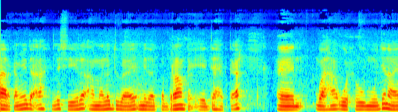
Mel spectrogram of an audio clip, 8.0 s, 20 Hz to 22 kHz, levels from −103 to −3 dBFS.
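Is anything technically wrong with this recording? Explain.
No, nothing technically wrong stood out on listening to this speech recording.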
